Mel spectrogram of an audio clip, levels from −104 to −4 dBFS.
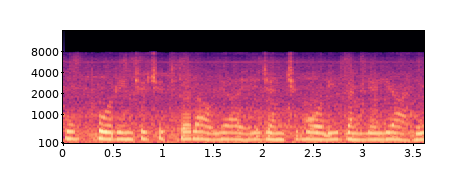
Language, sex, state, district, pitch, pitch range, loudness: Marathi, female, Maharashtra, Mumbai Suburban, 215 Hz, 205-225 Hz, -16 LUFS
